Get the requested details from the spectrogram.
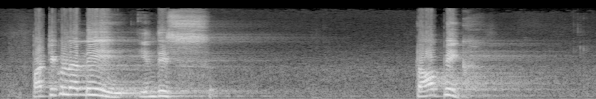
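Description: A man speaks calmly into a microphone, in a room with noticeable echo.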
